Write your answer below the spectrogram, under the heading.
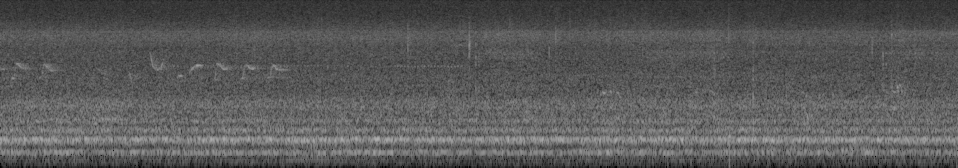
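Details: A swarm of Agelaia pallipes wasps pours out of its nest, giving a thick continuous buzzing drone that never pauses, while a few short high chirps sound faintly early on.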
